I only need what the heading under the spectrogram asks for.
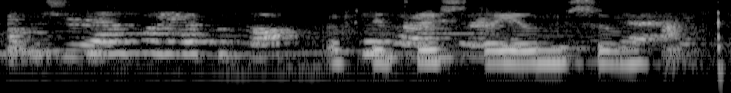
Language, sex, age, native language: Icelandic, male, 10, Icelandic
